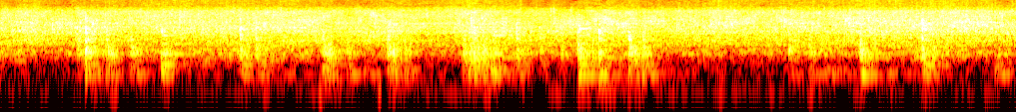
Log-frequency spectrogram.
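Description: Potato slices frying in masala in a non-stick pan, stirred with a wooden spatula. A steady sizzle runs under irregular scrapes and taps of the spatula against the pan.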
